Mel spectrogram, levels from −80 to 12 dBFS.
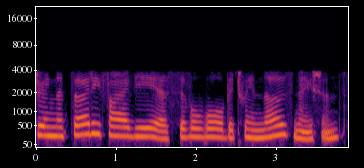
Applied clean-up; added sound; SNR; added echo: none; none; none; none.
